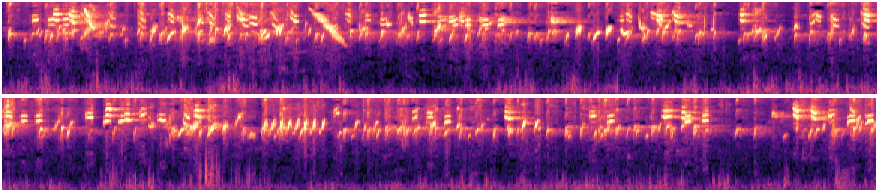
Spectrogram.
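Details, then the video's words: Goldfinch mating and readiness calls used to prompt males to sing: a thick chorus of high tinkling twitters and short trills, with a brief buzzy burst midway and low fluttering sounds underneath. "بتبتة الحسون علاج سكوت الحسون نذاءات التزاوج والتجهيز"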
